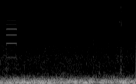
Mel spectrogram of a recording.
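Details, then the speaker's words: A DIY RC Mini Mono boat on 3S with a 3-blade prop cut out mid-pond and restarted. There is a short high ESC beep then low rumble; the owner suspected overheating or a power cut, but the LiPo (35) and ESC (about 30) were cool. "so the boat just stopped working in the middle of the pond and uh after a few seconds it worked again but you can hear the beeping tone"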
